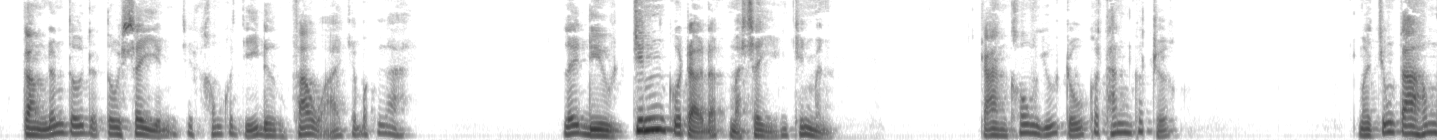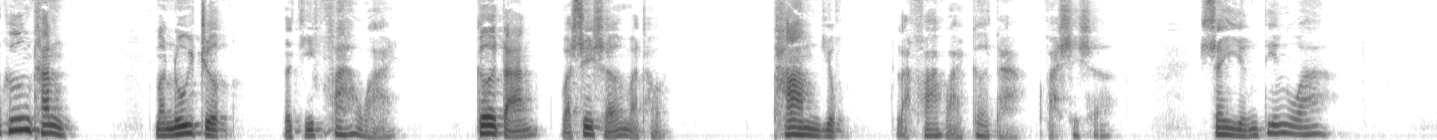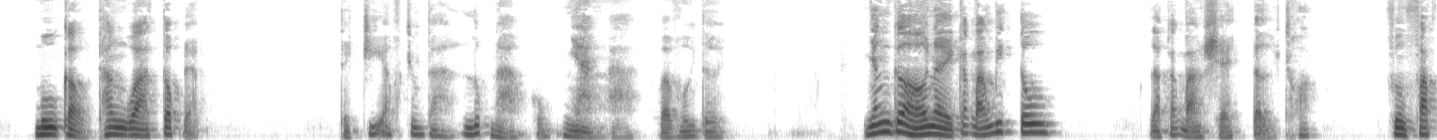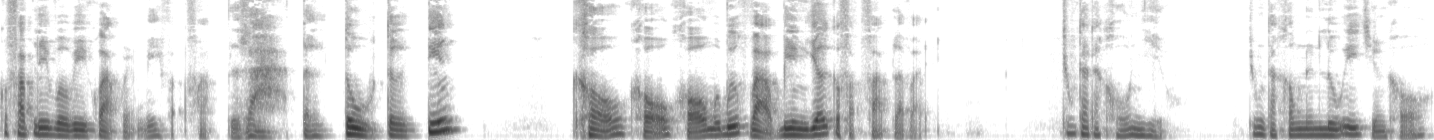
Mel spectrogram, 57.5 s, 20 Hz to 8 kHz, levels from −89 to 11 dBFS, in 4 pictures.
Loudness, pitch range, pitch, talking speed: -23 LUFS, 115-150 Hz, 125 Hz, 155 wpm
